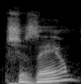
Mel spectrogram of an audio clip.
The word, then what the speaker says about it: Shazam: Shazam.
